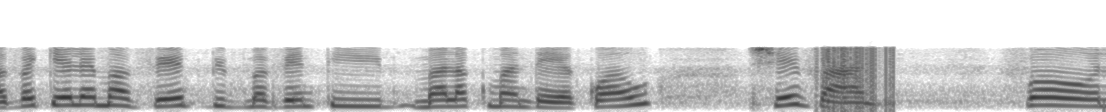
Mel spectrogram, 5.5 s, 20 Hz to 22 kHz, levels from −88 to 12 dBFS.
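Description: From 4.08 to 4.48 s, bit errors on a digital phone line flip roughly one to two percent of bits in the G.711 stream. Each corrupts one sample, so sharp ticks pile into crackle over the narrowband speech.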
